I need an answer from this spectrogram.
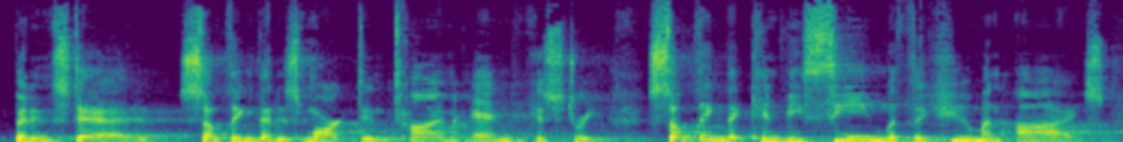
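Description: A man preaching an Easter sermon as a bishop, deliberate and emphatic, with dramatic pauses. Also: high-pitched. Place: cathedral. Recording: long cathedral reverb.

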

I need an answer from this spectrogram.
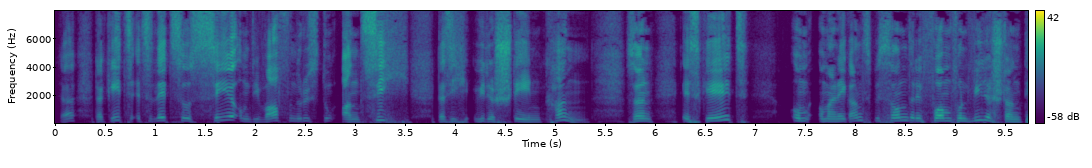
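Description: A man's voice: sits high, dry recording. Guy giving a sermon, talks like a chat with his people, voice jumps up and down a lot. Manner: conversational, frequent "ja?" checks with listeners, restarts. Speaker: preacher.

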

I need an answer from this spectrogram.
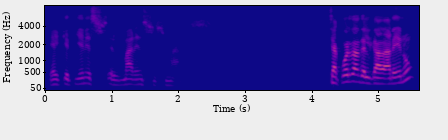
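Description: A man preaching a sermon, emphatic and building to loud declarations. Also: a little high, expressive, takes it slowly, dry recording.

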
